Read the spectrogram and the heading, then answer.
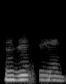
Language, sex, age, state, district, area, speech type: Hindi, female, 30-45, Uttar Pradesh, Azamgarh, rural, conversation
